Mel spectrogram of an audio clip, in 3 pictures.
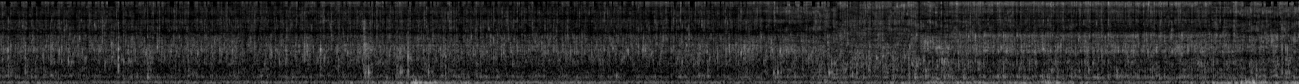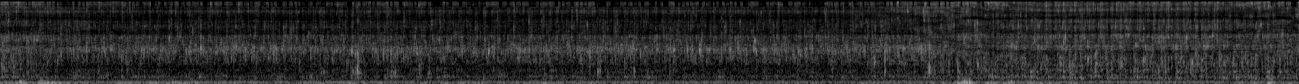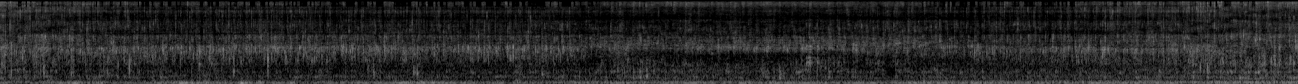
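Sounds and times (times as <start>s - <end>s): water trickling into container: 0.0s - 38.9s.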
